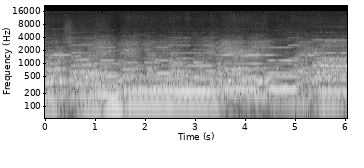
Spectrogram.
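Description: Congregation singing a canticle together, accompanied by an instrument playing long-held chords and bass notes.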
